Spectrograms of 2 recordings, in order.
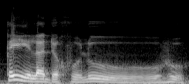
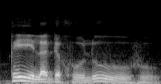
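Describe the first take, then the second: No difference in how they are said.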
